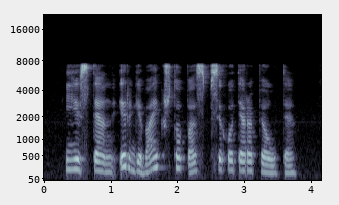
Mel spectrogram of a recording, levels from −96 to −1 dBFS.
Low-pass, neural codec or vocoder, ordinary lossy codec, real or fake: 7.2 kHz; none; MP3, 96 kbps; real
